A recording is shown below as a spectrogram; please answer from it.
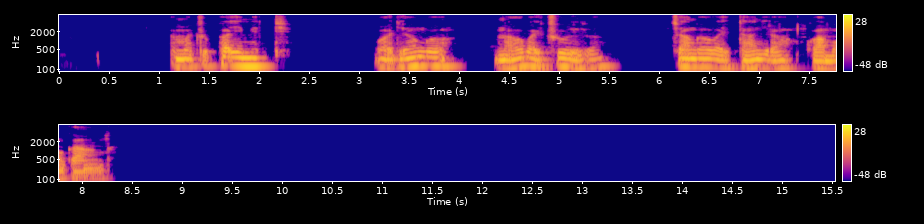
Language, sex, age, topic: Kinyarwanda, female, 50+, agriculture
